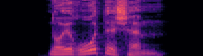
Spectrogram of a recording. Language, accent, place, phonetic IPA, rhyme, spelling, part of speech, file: German, Germany, Berlin, [nɔɪ̯ˈʁoːtɪʃm̩], -oːtɪʃm̩, neurotischem, adjective, De-neurotischem.ogg
- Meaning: strong dative masculine/neuter singular of neurotisch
